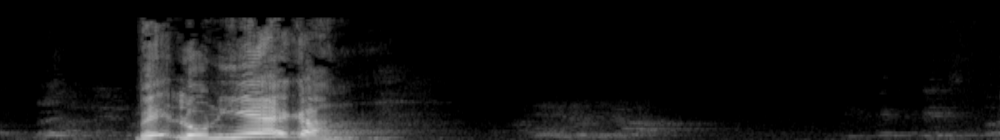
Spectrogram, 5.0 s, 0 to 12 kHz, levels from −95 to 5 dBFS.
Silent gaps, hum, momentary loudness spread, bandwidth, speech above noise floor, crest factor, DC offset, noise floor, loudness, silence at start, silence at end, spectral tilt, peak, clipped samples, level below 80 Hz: none; none; 6 LU; 10.5 kHz; 61 dB; 22 dB; under 0.1%; -83 dBFS; -22 LUFS; 0.7 s; 3.25 s; -4 dB/octave; -6 dBFS; under 0.1%; -84 dBFS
